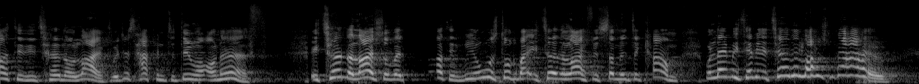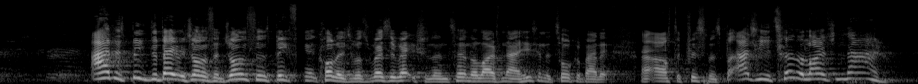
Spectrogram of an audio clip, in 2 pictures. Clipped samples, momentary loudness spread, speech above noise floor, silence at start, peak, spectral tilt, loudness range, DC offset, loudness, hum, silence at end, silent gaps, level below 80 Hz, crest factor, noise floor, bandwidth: under 0.1%; 11 LU; 28 dB; 0 s; -8 dBFS; -5 dB/octave; 5 LU; under 0.1%; -31 LUFS; none; 0.25 s; none; -70 dBFS; 22 dB; -59 dBFS; 18 kHz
